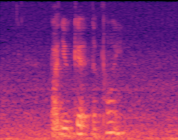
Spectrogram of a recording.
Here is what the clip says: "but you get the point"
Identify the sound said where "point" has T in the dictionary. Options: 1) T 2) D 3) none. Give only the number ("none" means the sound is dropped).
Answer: 1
